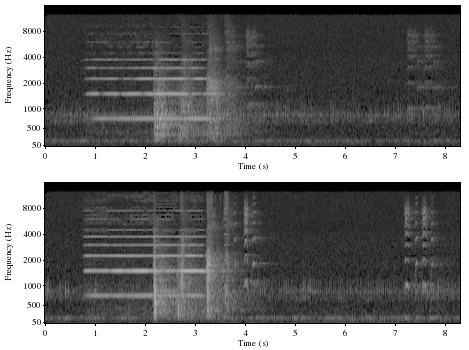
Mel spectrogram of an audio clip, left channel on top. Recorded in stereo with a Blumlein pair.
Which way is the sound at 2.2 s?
30° right.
